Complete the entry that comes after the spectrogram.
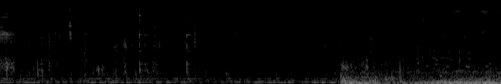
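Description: Close-up chewing of spicy Buldak noodles, with scattered soft mouth clicks and smacks. A little over three seconds in, it cuts abruptly to outdoor background noise with a steady low rumble.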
